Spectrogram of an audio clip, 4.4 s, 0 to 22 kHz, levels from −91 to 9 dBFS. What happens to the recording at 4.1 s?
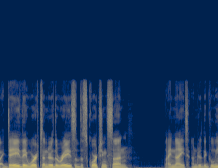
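Nothing goes wrong at 4.1 s; the speech continues intact through that moment.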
